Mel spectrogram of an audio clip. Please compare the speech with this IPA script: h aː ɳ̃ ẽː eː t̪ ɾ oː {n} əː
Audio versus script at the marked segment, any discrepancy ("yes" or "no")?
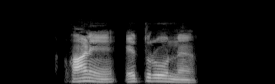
no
